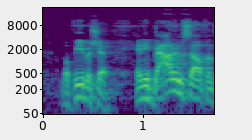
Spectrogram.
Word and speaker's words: Mephibosheth: Mephibosheth. Mephibosheth.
